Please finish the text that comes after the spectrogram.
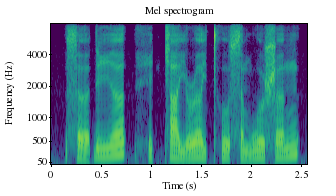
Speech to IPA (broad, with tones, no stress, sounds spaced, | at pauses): s əː˨˩˨ ɗ i˧˥ ə̯ | h i˨˩ k̚ c a˨˩ j ɹ ə˨˩ j t̪ʰ u˨˩˨ s ə˨˩˨ m w u˨˩ ʂ ə˧˥ ŋ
